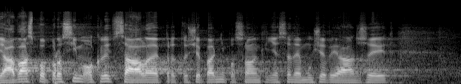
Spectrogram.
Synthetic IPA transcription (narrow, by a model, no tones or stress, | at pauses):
jaːvaːspo̞pɾosiːmʔo̞klɪt̪saːlɛpɾo̞t̪o̞ʒɛpaɲiːpo̞slaŋkɪɲɛsɛnɛmuːʒɛvɪjaːdr̝ɪt̪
